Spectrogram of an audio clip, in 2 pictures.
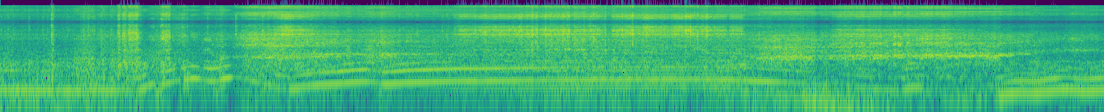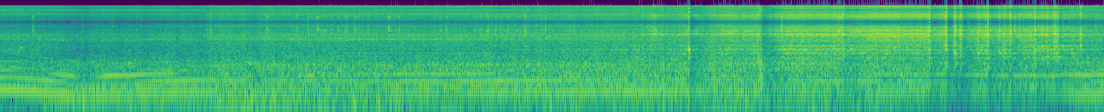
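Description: Tyres squeal loudly on the road surface.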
